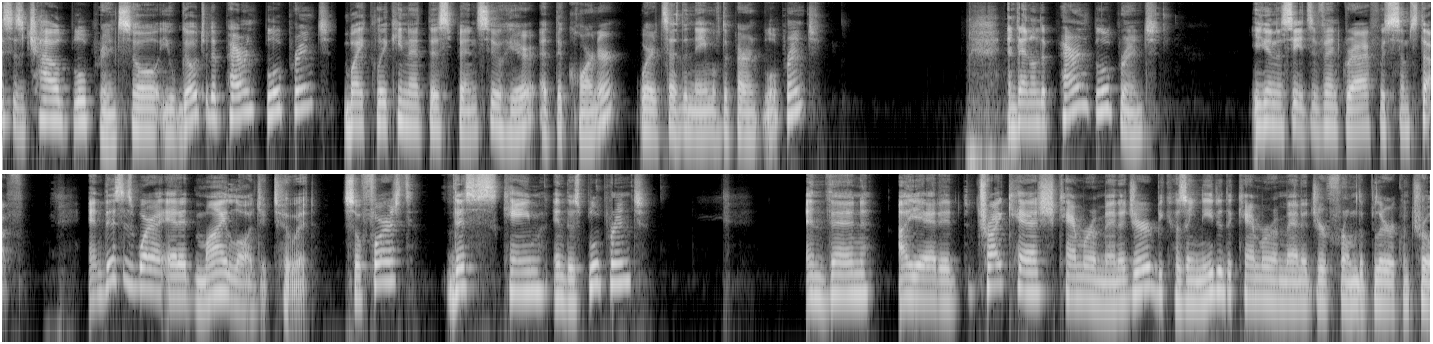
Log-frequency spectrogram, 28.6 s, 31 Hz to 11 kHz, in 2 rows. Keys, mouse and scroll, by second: 8.0 click, 11.4 click, 12.1 scroll down 2, 12.7 right click, 13.4 scroll up 2, 14.1 scroll down 2, 15.9 right click, 17.4 middle click, 17.5 scroll up 2, 17.9 click, 18.0 right click, 18.6 right click, 18.9 middle click, 19.6 click, 20.5 click, 20.8-23.6 right drag, 24.7 click.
